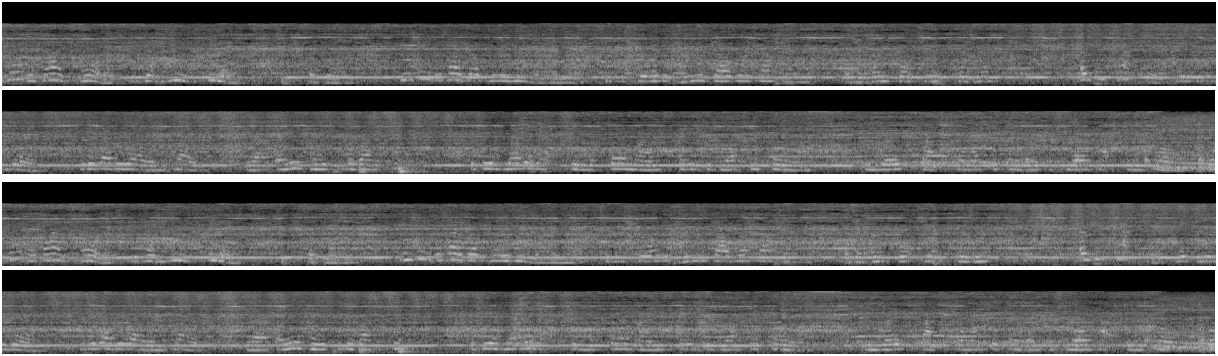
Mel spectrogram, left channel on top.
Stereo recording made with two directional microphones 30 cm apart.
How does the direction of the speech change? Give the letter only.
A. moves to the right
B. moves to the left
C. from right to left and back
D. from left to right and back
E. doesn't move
B.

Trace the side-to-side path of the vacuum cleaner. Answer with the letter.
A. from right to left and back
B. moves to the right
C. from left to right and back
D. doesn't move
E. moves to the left
E.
